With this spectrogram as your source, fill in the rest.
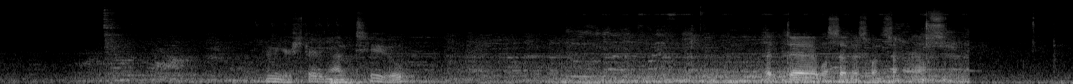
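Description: Elevator doors slide open and shut.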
